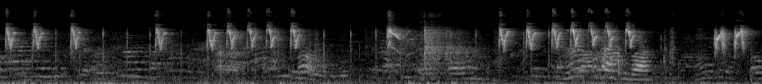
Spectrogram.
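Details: Long-tailed shrike giving bursts of high, sharp chirps in uneven clusters, some rapid and doubled, mixed with softer lower warbled notes underneath.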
